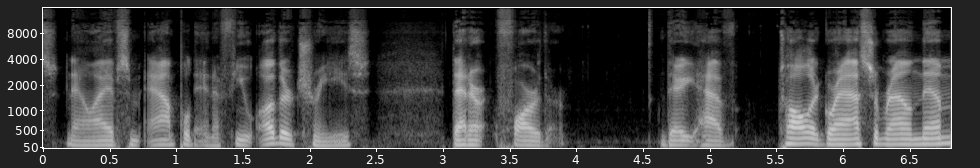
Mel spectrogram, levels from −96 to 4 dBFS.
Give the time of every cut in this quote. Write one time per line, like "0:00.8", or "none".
0:01.1
0:03.4
0:05.5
